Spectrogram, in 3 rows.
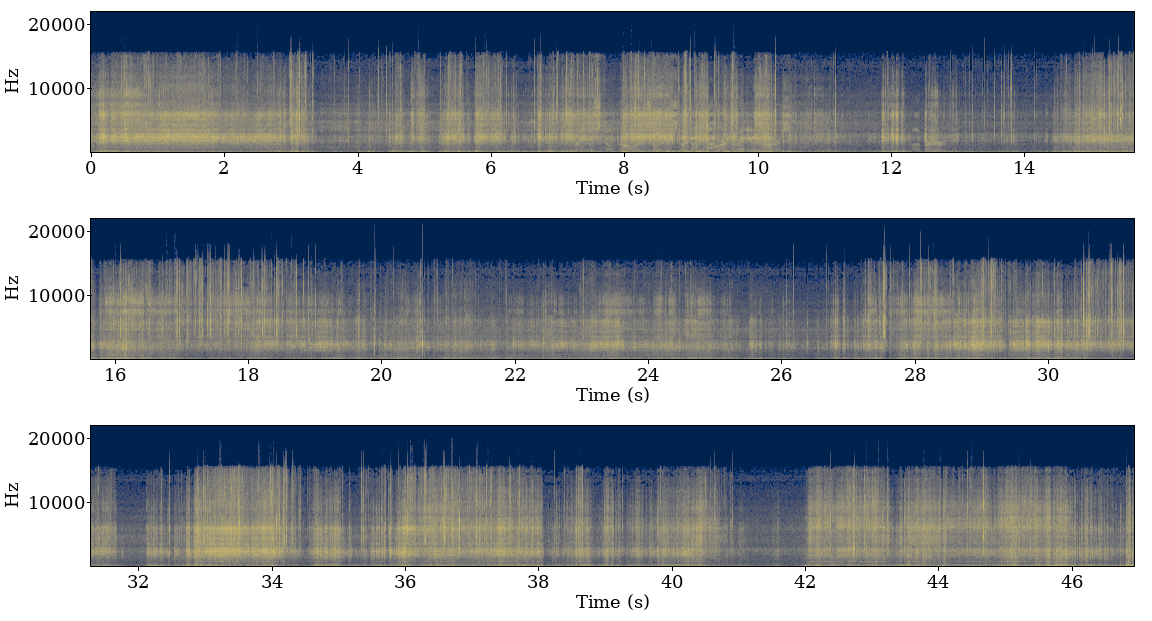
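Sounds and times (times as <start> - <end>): wind gusting across microphone: 0.0 - 46.9.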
